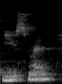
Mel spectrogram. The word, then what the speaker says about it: Eucerin: So the Eucerin, I think is how you pronounce this, Eucerin, anti-pigment.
